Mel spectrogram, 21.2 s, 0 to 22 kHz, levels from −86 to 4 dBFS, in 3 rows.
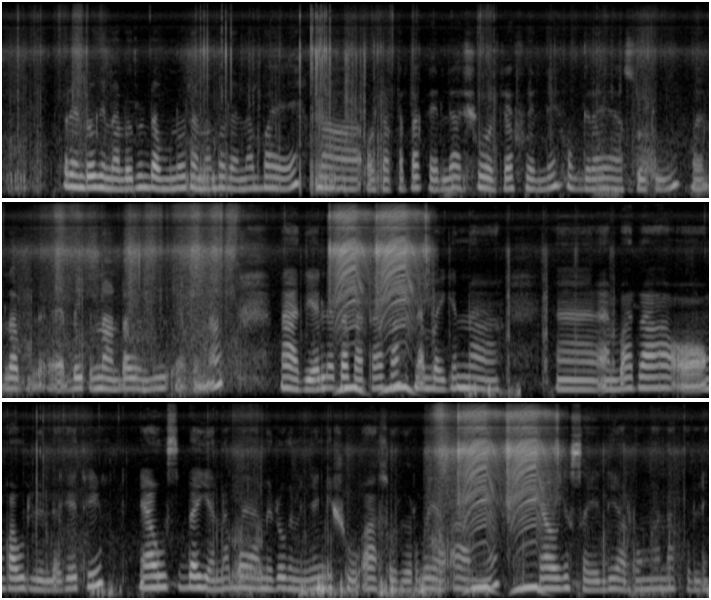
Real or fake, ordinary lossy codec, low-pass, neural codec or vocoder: fake; none; none; vocoder, 44.1 kHz, 128 mel bands every 256 samples, BigVGAN v2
